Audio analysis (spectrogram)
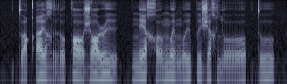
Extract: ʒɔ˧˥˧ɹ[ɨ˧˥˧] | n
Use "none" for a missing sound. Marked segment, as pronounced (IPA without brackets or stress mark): ɨ˥˩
